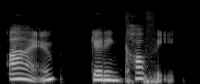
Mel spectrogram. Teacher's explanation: The sentence stress is on I'm and coffee and there is a falling intonation finishing tone on coffee.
